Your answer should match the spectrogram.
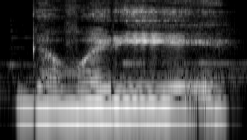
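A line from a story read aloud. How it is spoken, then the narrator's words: Loud hoarse voice. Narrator (Russian): Его хриплый голос, казалось, вытеснял все остальные звуки ночного леса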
